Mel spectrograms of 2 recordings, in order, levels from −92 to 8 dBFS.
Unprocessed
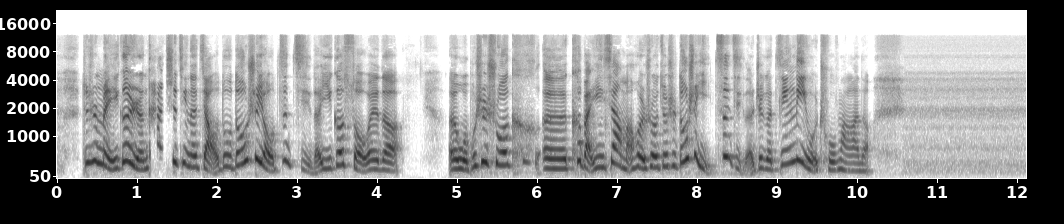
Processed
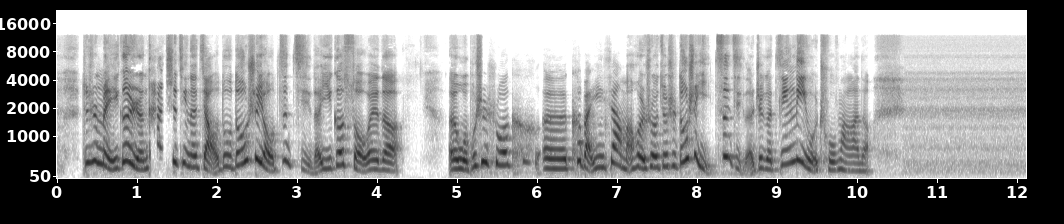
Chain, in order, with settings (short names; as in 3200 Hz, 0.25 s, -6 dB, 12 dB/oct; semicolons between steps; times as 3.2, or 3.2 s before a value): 5.3–7.11 LPF 1100 Hz -> 2000 Hz 12 dB/oct; gain +1.5 dB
